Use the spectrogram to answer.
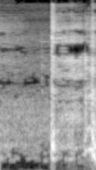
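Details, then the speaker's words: Man who had just had a very violent coughing fit and believes he coughed up fibers from his lungs; two short, harsh cough bursts in quick succession while he apologizes he can't stop coughing. "yeah I'm sorry about my cough I can't stop"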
